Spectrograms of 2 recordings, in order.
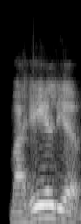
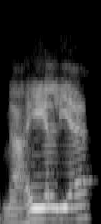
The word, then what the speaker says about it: Mahalia: Mahalia, may I advise? Mahalia McCalman. Regional Vice President Borbis. I correct myself in the pronunciation of the first name.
